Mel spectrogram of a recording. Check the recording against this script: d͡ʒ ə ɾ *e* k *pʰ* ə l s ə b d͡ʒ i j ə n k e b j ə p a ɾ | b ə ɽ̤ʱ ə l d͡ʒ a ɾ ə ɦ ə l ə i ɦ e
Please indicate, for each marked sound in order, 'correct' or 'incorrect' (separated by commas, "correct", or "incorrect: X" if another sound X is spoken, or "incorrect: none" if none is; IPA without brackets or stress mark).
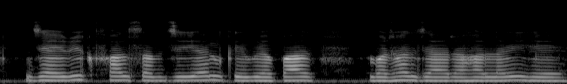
incorrect: i, correct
